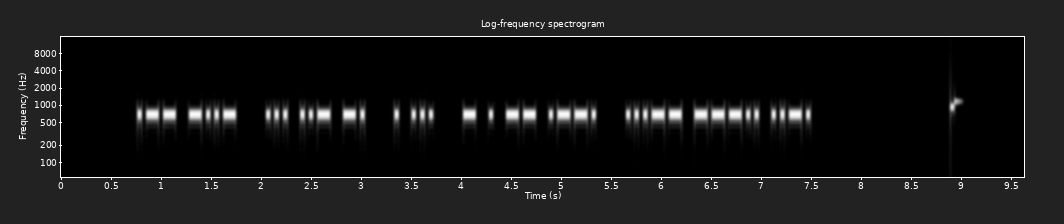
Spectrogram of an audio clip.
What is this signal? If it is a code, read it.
Morse code, heard as a keyed tone, about 28 wpm, 700 Hz. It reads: WX SUN ES TEMP 38F
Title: Practice QSO - Exchange 2 - Info - 28wpm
